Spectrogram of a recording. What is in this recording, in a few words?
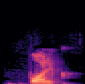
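"польк", Komi, female; kpv audio dict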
